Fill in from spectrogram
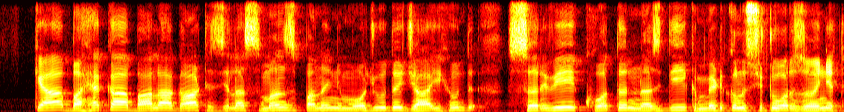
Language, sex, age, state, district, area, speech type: Kashmiri, male, 30-45, Jammu and Kashmir, Pulwama, rural, read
